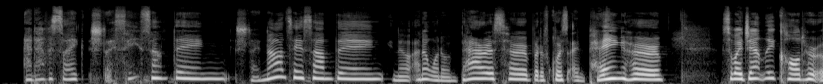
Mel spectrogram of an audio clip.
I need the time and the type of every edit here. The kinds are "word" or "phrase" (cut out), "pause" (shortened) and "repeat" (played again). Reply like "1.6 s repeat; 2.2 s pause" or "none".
none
